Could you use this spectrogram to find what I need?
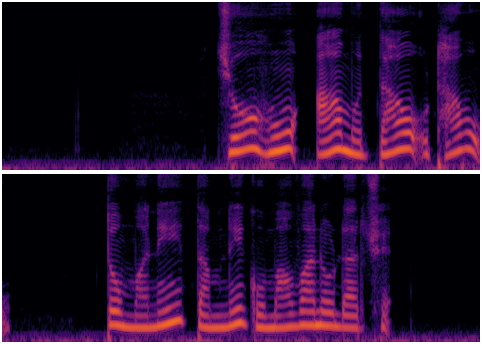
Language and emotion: Gujarati, fearful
